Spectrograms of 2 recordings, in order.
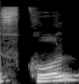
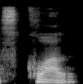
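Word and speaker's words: squall: যেমন এই যে শব্দটি আছে, এটি হচ্ছে স্কোল বা স্কোয়াল, দুটোই উচ্চারণ সঠিক।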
